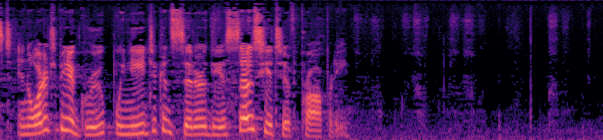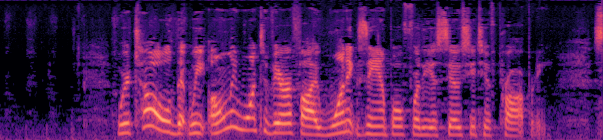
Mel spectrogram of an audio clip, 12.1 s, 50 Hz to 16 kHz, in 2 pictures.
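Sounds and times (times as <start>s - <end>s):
marker writing on paper: 3.3s - 7.4s.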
